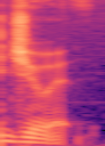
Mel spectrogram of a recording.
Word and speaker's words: Juett: At Andy Jewett. My last name is spelled J-U-E-T-T, at Andy Jewett.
